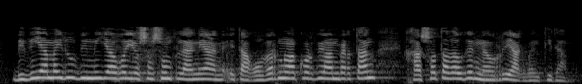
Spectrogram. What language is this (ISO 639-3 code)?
eus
